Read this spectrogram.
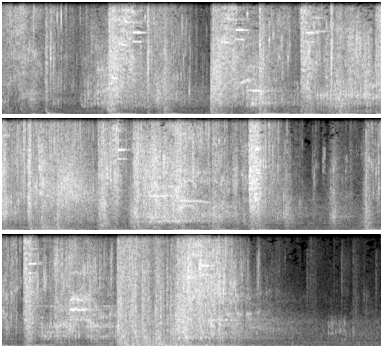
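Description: Heavy blows and crashes of a fight ring out in quick succession.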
